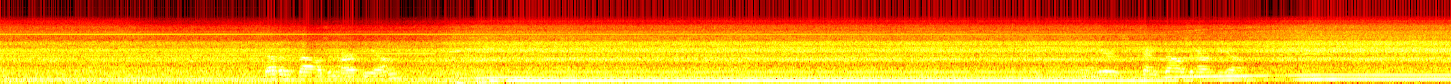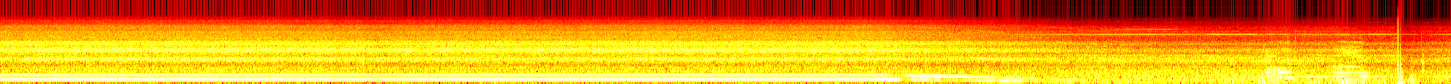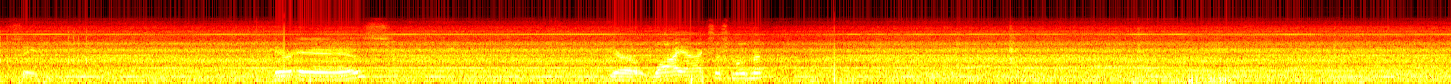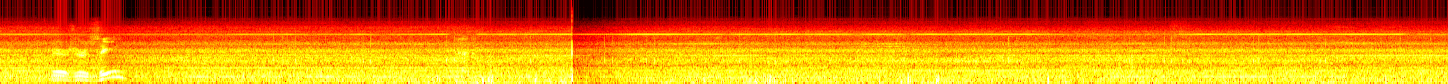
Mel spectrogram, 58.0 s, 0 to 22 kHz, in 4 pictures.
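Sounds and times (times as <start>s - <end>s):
faint high steady tone: 0.0s - 4.5s
machine spindle whine: 0.0s - 58.0s.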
